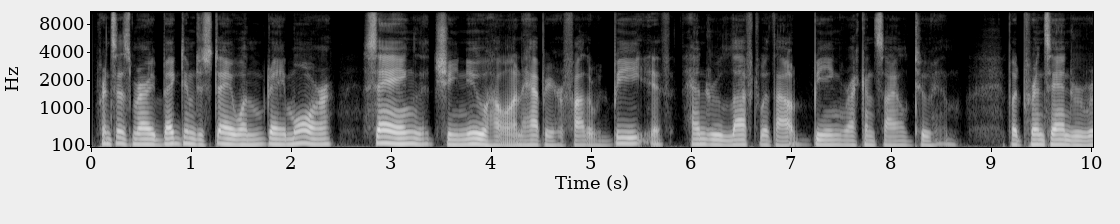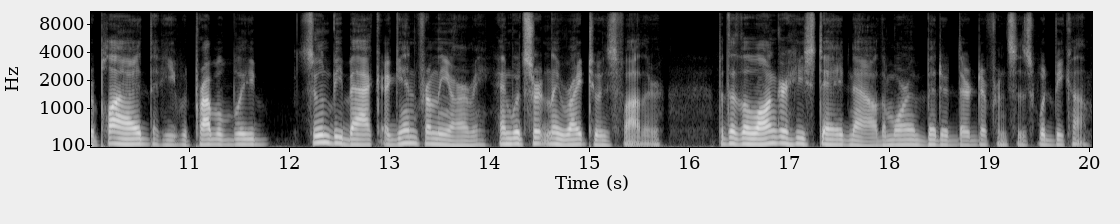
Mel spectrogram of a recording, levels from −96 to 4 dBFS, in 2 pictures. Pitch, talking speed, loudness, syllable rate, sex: 120 Hz, 190 wpm, -20 LUFS, 5.3 syllables/s, male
